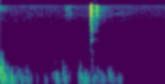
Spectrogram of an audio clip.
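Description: Ctrl N keyboard shortcut pressed on a computer keyboard: a single sharp key click sits over low, muffled thumping, then silence.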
